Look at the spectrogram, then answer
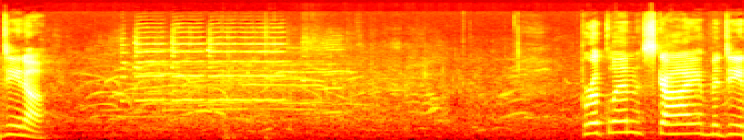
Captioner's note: attendees cheering; attendees applauding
